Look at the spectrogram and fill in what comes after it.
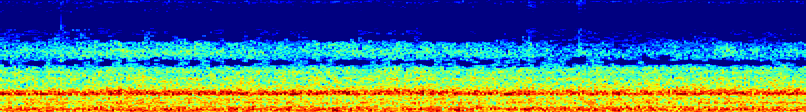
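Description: A train running steadily: a continuous rumble of running and rail noise with a faint steady hum, unchanging throughout.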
